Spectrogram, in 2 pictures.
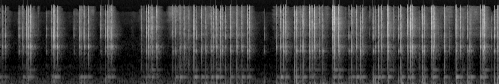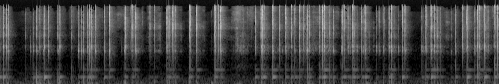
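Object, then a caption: Metal tea tin. A medium, decorated, hollow cylindrical metal loose-tea tin is held in both hands and tapped with long nails on its sides and lid. The result is a steady stream of rapid, bright, clicky taps with a faint hollow metallic ring that dies away almost instantly, broken by brief pauses between bursts.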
